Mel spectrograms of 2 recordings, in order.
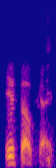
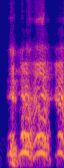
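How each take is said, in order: First: Said in the usual way. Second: High, rising mock comfort; fake-sweet consolation to a hurt fan; mock soothing. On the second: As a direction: coo it like soothing a baby. Consoling Dana after her dig.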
